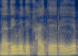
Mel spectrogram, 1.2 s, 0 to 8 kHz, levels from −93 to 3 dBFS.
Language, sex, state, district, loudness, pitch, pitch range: Hindi, male, Bihar, Darbhanga, -22 LUFS, 110 Hz, 105-125 Hz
